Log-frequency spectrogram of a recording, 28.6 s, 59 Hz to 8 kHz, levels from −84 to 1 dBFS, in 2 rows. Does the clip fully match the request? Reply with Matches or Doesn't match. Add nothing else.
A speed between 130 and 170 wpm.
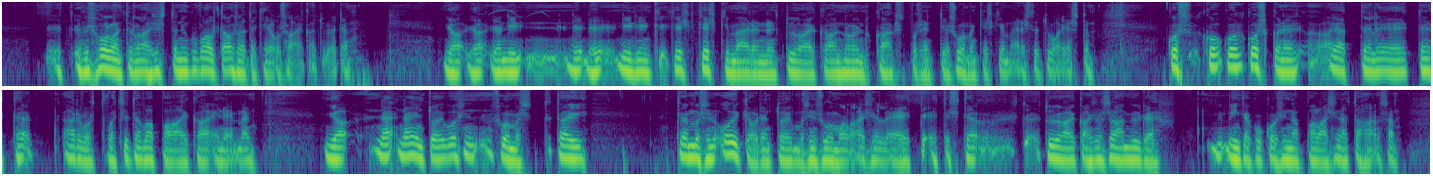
Doesn't match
